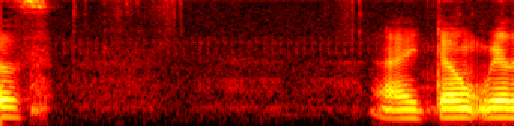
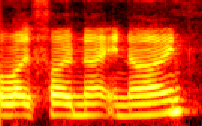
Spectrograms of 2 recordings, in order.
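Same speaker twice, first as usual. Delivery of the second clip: ordinary talk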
